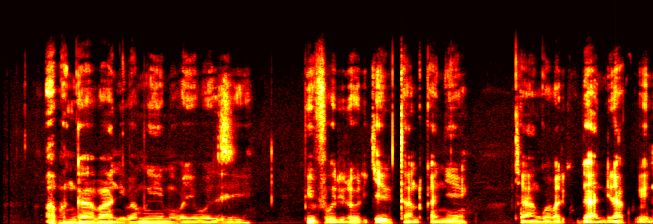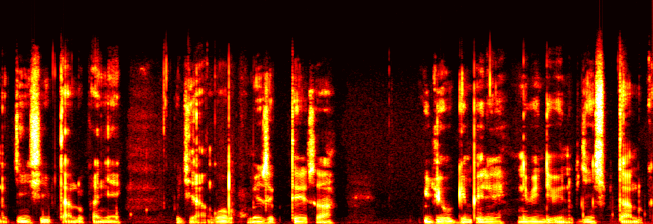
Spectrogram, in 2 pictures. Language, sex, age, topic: Kinyarwanda, male, 25-35, government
